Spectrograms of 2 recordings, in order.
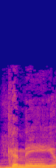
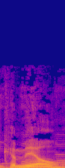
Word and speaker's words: Camille: Camille, or Camille, as we pronounce it in English, is super well known in France.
